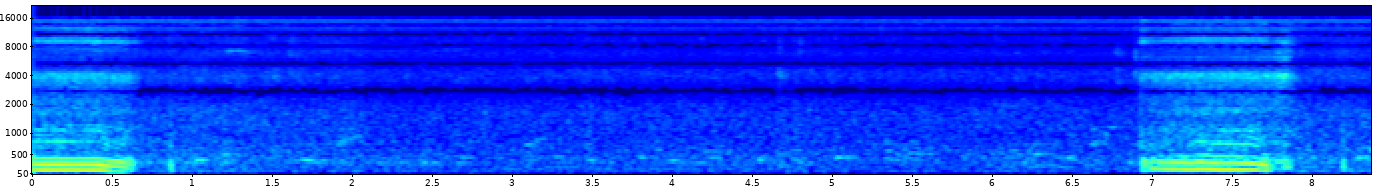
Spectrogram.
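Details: Sleeping dachshund snoring: two loud, droning groans about seven seconds apart with quiet between, over a steady high-pitched hum.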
